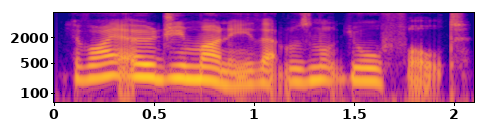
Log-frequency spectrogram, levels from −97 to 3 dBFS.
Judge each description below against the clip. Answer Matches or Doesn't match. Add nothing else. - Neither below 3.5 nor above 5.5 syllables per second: Doesn't match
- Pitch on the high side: Matches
